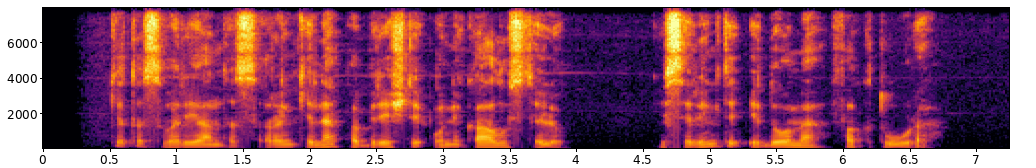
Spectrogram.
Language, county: Lithuanian, Telšiai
